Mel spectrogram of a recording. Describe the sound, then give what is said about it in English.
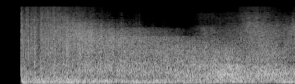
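Cannon fire erupts suddenly after a brief silence and keeps rumbling loudly for the rest of the moment, a dense, continuous barrage of booms with no voices. “Christopher Cole, let's go fire those cannons.”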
